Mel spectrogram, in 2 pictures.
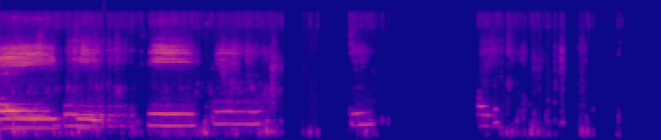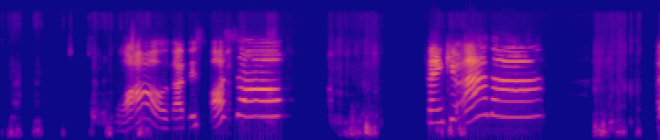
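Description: A young girl speaks over an online call.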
